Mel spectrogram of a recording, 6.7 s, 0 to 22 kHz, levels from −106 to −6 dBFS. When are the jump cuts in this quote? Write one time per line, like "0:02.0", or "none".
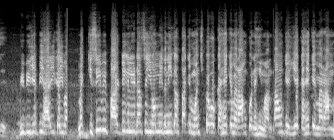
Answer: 0:01.3
0:05.4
